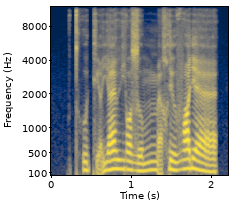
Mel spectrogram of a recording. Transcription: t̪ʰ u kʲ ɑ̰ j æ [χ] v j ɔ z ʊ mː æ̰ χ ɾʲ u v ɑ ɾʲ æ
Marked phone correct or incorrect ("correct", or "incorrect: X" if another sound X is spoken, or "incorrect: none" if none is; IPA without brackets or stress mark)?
incorrect: none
